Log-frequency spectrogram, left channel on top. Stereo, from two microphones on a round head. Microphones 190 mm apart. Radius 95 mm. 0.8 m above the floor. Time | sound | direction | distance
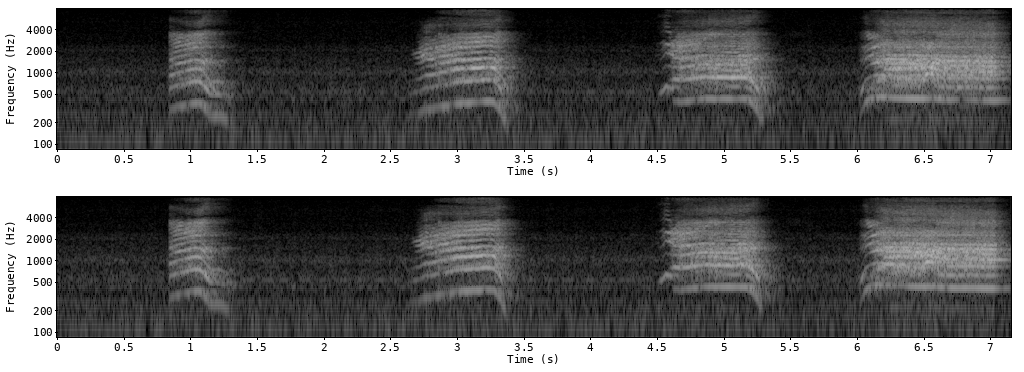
0.8 | a scream | 10° right (ahead or behind) | 1.1 m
